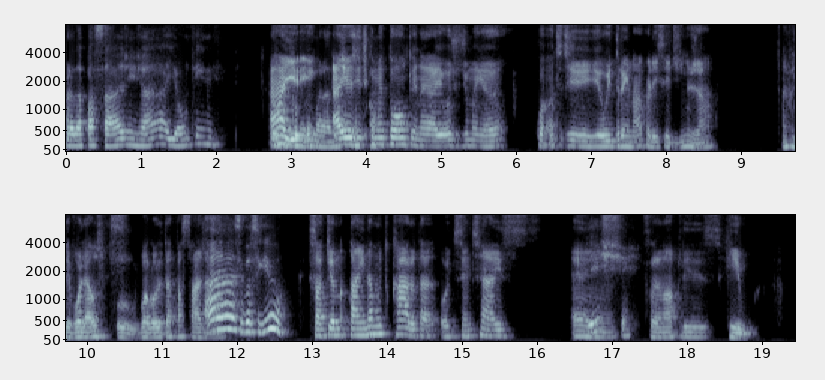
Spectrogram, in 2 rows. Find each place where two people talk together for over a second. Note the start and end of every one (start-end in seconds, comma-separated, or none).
2.7-4.2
